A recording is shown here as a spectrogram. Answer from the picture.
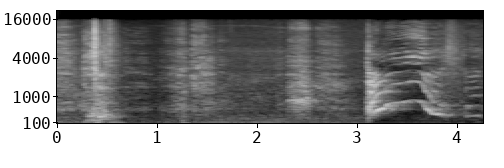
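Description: German Shepherd barking at a truck in the street outside the window: four barks about a second apart, the last one longer and falling in pitch.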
